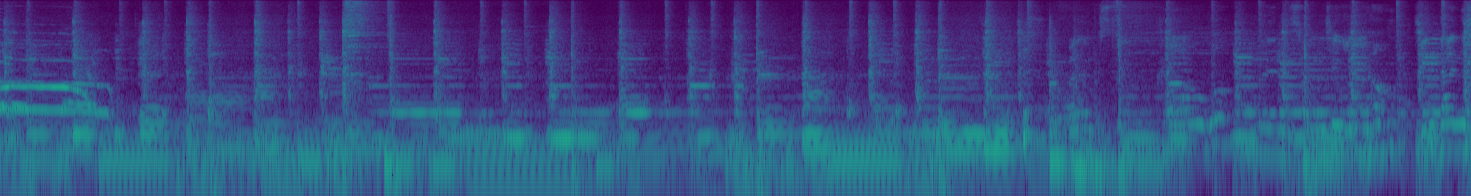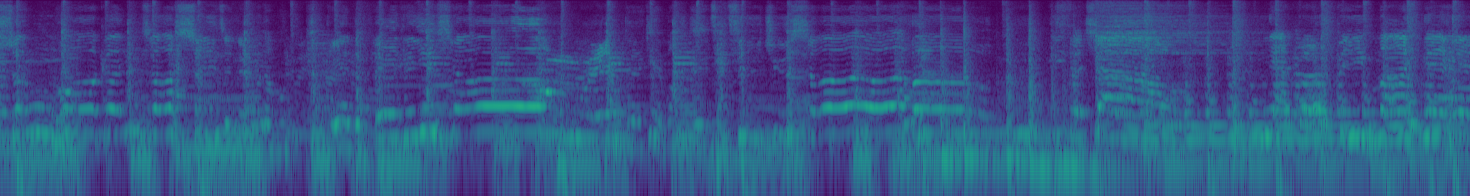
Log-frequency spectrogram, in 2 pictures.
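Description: Live rock band playing: electric guitar, electric bass and drum kit keep a steady beat, with a lead singer's voice coming in over it at times.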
